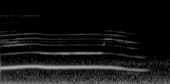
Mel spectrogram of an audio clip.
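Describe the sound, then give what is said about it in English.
A person imitates a cat with one long, sustained, high-pitched meow that holds steady and then slides downward as it fades, with no other sounds. “That's like a dying cat.”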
